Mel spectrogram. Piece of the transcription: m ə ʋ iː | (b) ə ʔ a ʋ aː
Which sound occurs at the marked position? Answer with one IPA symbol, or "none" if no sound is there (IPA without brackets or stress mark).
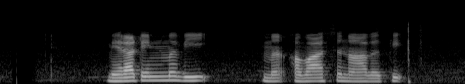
m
